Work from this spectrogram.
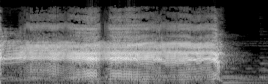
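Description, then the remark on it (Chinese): A human voice imitates a lion's roar: one loud, sustained, raspy bellow lasting about two seconds, with a brief catch partway through, then cutting off abruptly into near silence. “他又吼了好一阵，啊！”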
